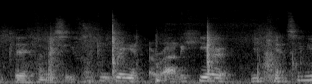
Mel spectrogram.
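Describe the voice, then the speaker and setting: Over clearly audible background noise, a male voice with lively intonation and a moderate pace. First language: not English. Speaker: board game youtuber. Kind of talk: unboxing video. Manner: casual, animated.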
